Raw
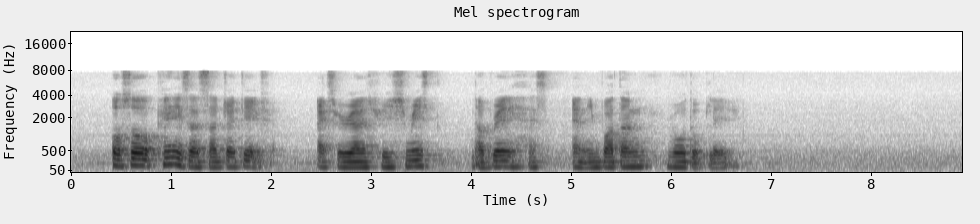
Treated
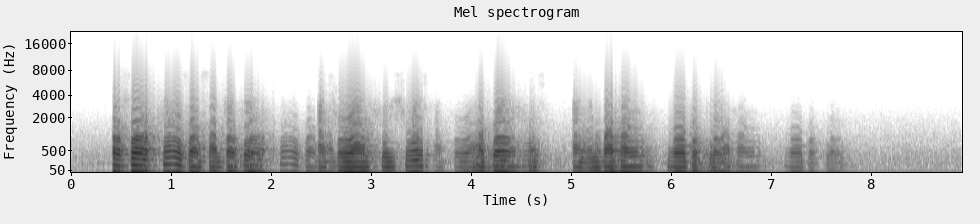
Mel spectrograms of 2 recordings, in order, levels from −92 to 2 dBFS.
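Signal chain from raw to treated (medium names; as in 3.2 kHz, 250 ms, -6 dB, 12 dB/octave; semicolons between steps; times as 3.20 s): low-pass 1.3 kHz 12 dB/octave; half-wave rectifier; echo from a far wall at 200 m, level -10 dB; trim -2.5 dB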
